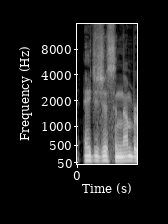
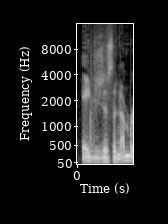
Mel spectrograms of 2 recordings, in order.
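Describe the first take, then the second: First: It is read in a plain, normal voice. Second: It is said in a put-on character voice.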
